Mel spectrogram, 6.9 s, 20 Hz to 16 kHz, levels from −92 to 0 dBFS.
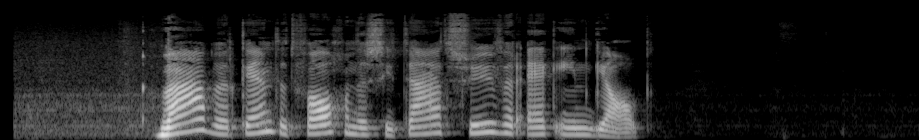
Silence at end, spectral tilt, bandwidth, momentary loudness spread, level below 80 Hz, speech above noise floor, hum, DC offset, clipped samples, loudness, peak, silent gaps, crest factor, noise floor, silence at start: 2.15 s; -6.5 dB/octave; 11 kHz; 15 LU; -66 dBFS; 57 dB; none; under 0.1%; under 0.1%; -25 LUFS; 0 dBFS; none; 26 dB; -81 dBFS; 1.15 s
